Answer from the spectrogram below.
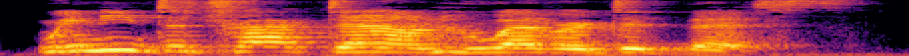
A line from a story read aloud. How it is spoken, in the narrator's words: Superman shouted at Batman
